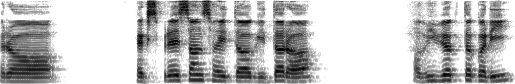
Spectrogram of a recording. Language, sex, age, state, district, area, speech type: Odia, male, 30-45, Odisha, Nuapada, urban, spontaneous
